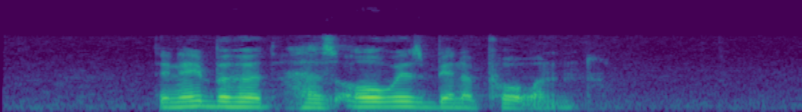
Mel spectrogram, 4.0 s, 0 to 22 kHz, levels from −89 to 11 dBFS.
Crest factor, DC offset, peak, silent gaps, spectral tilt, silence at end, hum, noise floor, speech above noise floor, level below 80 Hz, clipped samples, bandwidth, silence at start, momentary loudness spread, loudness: 20 dB; under 0.1%; -4 dBFS; none; -7 dB/octave; 1.15 s; none; -60 dBFS; 39 dB; -62 dBFS; under 0.1%; 7 kHz; 0.8 s; 12 LU; -21 LUFS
